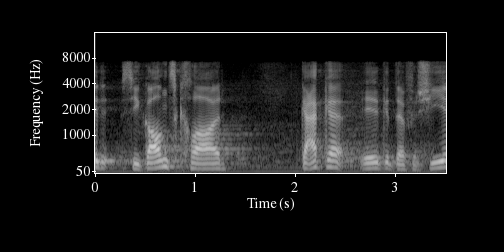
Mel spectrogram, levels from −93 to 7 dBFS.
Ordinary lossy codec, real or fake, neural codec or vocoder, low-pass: none; real; none; 7.2 kHz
